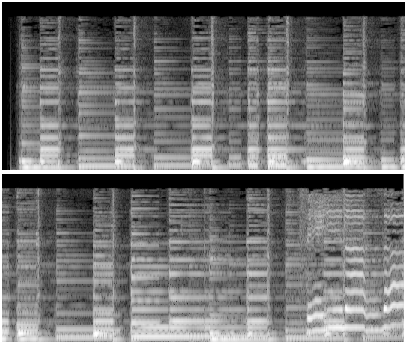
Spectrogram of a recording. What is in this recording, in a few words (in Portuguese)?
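NEUTRO F; Aniversários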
